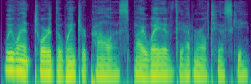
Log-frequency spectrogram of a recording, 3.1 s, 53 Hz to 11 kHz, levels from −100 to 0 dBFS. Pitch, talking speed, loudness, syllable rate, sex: 95 Hz, 210 wpm, -18 LUFS, 6.3 syllables/s, male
